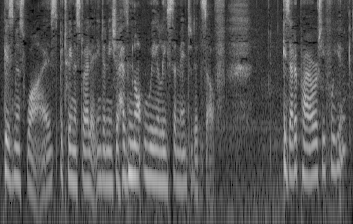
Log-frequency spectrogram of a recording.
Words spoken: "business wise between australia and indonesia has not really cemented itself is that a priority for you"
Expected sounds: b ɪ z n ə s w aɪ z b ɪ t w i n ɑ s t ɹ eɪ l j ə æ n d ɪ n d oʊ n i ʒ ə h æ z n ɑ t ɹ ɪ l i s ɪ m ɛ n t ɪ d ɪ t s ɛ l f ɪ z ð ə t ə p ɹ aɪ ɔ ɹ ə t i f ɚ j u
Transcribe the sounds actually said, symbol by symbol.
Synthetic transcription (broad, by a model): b ɪ z n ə s w aɪ z b ɪ t w i n ɑ s t ɹ eɪ l j ə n ɪ n d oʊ n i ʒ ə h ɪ z n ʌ t ɹ ɪ l i s ɪ m ɛ n t ɪ d ɪ t s ɛ l f ɪ z ð ə t ə p ɹ aɪ ɔ ɹ ə t i f ɚ j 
